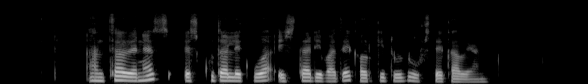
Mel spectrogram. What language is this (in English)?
Basque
